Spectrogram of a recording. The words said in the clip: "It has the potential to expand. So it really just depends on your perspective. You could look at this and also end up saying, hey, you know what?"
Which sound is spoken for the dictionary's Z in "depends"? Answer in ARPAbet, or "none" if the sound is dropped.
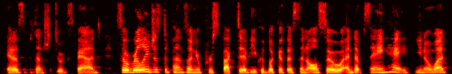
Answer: Z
